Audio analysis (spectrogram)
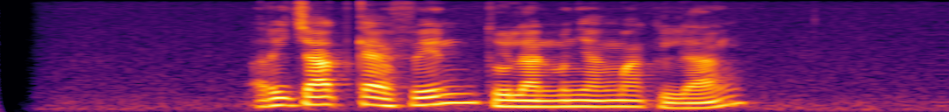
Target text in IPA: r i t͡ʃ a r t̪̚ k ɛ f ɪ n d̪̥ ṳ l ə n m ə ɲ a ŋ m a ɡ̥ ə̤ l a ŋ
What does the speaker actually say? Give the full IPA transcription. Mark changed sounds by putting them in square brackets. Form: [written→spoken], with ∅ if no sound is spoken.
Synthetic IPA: r i t͡ʃ a r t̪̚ k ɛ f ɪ n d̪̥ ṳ l [ə→a] n m ə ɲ a ŋ m a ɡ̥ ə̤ l a ŋ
